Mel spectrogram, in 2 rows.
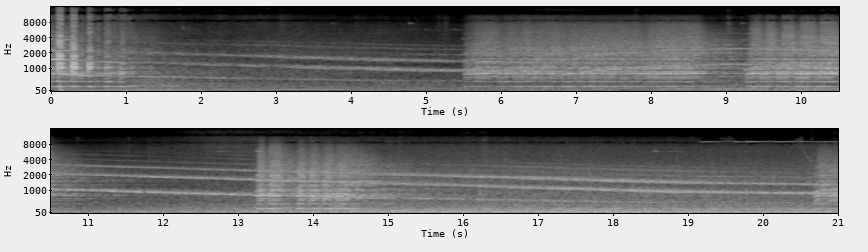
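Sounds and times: air horn blasts: 0.0 - 1.3, 5.6 - 10.7, 13.3 - 14.8, 20.7 - 21.0
mechanical siren wailing: 0.0 - 21.0.

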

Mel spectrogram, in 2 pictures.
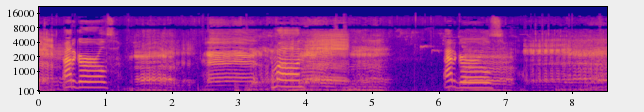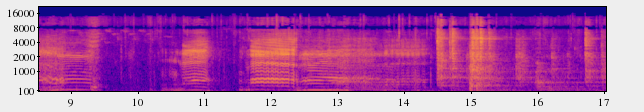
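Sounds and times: sheep bleating: 0.0 - 0.6, 1.3 - 5.3, 6.5 - 9.5, 10.4 - 14.6.

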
